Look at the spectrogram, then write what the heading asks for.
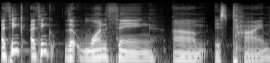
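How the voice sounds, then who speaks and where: This man has an American accent and a fairly low pitch, with ordinary pitch variation and a very slow pace. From Kansas, Wichita. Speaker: private school headmaster. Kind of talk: interview.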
